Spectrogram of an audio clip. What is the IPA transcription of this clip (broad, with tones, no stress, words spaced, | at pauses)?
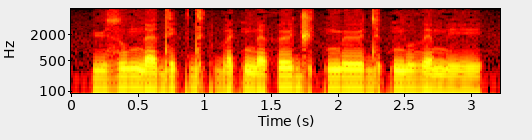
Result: y˩ zu˧n̪æ˩ deː˥kdɛ˧kbæ˧k n̪æ˩θø˥d͡ʒe˩k møː˥ dø˥kn̪u˥ðɛ˧ meː˩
